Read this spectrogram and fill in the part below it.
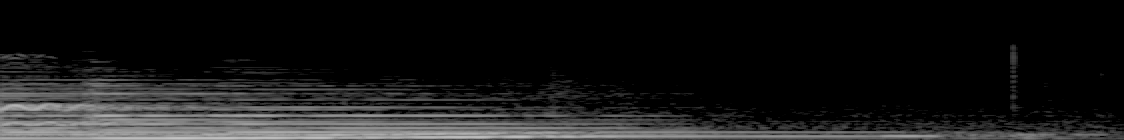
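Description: A band plays a final sustained chord that fades out.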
